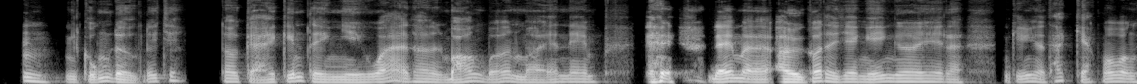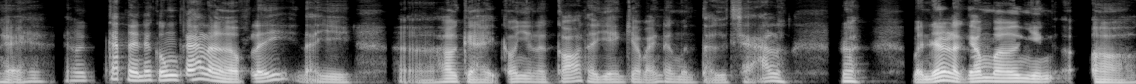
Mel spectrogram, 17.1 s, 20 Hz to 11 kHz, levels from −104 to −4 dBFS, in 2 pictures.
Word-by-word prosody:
Ừm, 135 -6 -2
ừm, 105 - -5
cũng 115 +8 -1
được 100 -7 +1
đó 120 - -3
chứ, 145 - -6 0.3
thôi 120 -1 -1
kệ, 95 +2 -2
kiếm 130 +7 0
tiền 105 -6 0
nhiều 100 0 0
quá 115 +1 +1
thôi 120 -1 -2
mình 100 -3 -3
bỏ 105 +7 0
một 140 - -4
bữa 105 +6 -2
mình 105 -4 -3
mời 95 -1 -4
anh 110 +3 -5
em 115 -1 -4 0.4
để - - +5 0.3
để 110 +2 +5
mà 110 -5 +1
ừ, 110 -3 +5
có 130 - +4
thời 120 -5 0
gian 115 -1 0
nghỉ 110 +2 +1
ngơi 125 -1 0
hay 115 -1 -3
là, 100 -3 -6 0.4
kiểu 110 - -5
như 125 - -3
là, - - -3
thắt 150 +2 -8
chặt 105 - -5
mối 115 +2 -1
quan 115 - -4
hệ 105 -4 -3
ha! 125 +2 -7 0.2
Ơ, 160 -1 -6 0.2
cách 220 0 0
này 170 -3 +5
nó 175 - +3
cũng 180 +1 +4
khá 190 +4 +5
là 155 -9 +6
hợp 110 -3 +4
lý, 195 - +1
tại - - -5
vì, 100 -3 -4 0.3
ờ, 90 0 -10
thôi 120 0 +4
kệ 100 -3 -1
coi 110 +2 -2
như 115 - -2
là 105 -1 -5
có 125 +5 0
thời 110 -5 -2
gian 105 0 -2
cho 105 0 -4
bản 100 +4 -5
thân 110 -3 -5
mình 100 -2 -6
tự 95 0 -6
xả 130 - -6
luôn. 145 -3 -1 0.4
Rồi, 135 -1 0 0.4
mình 100 - +2
rất 145 +8 +9
là 140 -6 +7
cám 130 +3 +5
ơn 130 -1 +6
những 115 -1 +3 0.3
ờ, 110 - +2 0.2
ờ, 90 - -10
115 Hz, 270 wpm, -23 LUFS, 105-130 Hz, 0.4 s, rất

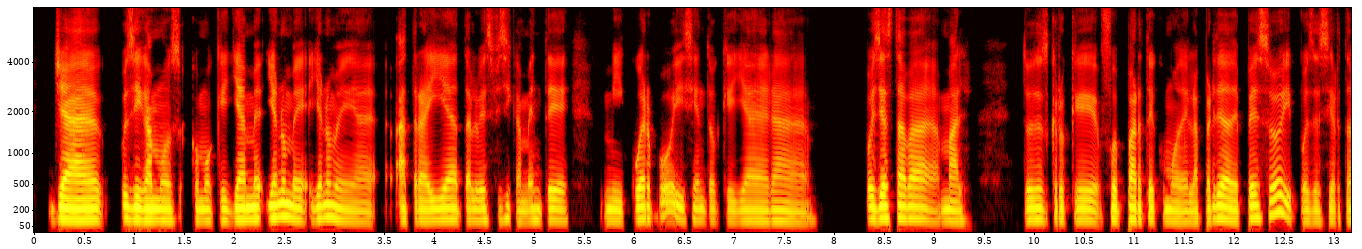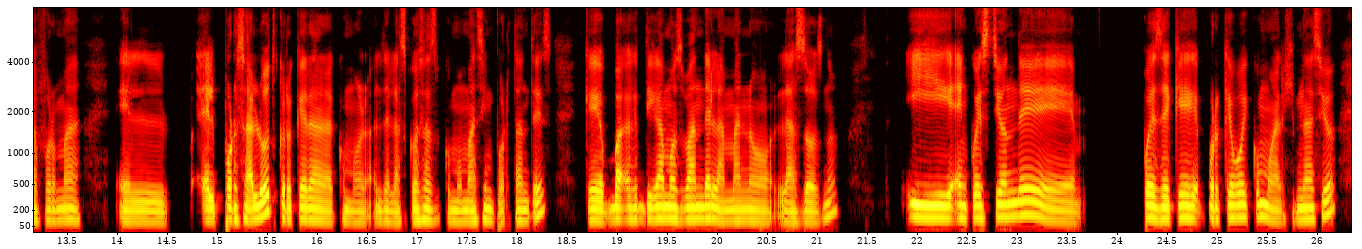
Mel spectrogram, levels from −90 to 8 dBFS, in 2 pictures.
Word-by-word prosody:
ya, 110 0 +6 0.2
pues, 120 -2 0
digamos, 105 -2 +3
como 105 -1 -2
que 105 -1 -3
ya 110 +1 +4
me 115 +1 +3
ya 125 0 +4
no 135 - +4
me 115 -4 +2
ya 120 +2 +1
no 130 0 +2
me 100 -5 -2 0.2
atraía, 105 +1 +1
tal 105 +2 -2
vez, 105 0 -1
físicamente 105 -1 -3 0.3
mi 105 -2 -3
cuerpo 115 -3 0
y 115 - 0
siento 105 -2 -4
que 100 +1 -7
ya 100 0 -1
era, 95 -1 -3 0.5
pues 115 0 +1
ya 120 - +6
estaba 115 -5 +2
mal, 100 -1 -2 0.4
entonces 110 -1 -1
creo 110 -1 -3
que, 105 -2 0
fue 110 - -2
parte 110 -1 +1
como 100 -1 -2
de 95 0 -2
la 95 - -1
pérdida 115 +1 +2
de 100 - 0
peso 130 +9 +1
y, 135 - 0
pues, 100 0 -5
de 100 - -3
cierta 105 +1 -4
forma, 105 +2 -3 0.3
el 95 -2 -2 0.3
el 110 0 +1
por 115 0 +1
salud, 115 - +4
creo 115 -3 0
que - - -2
era 105 -4 +1
como 95 0 -6
de 100 +1 -5
las 95 +3 -4
cosas 105 -1 -1
como 100 -3 -4
más 95 +2 -2
importantes, 100 -1 -3 0.3
que 105 -1 +3
va, 110 +1 +1
digamos, 115 -1 +2
van 115 +1 +3
de 120 - +5
la 110 -4 +1
mano 100 -1 -1
las 95 -2 -3
2, 95 +1 -2
¿no? 155 +9 -6 0.6
Y 120 -2 +4
en 125 -1 +1
cuestión 125 +3 +1
de, 110 -11 +1 0.6
pues, 120 -3 +4
de 115 -1 +3
que, 120 -1 +2
¿por 115 -1 0
qué 125 - 0
voy 125 0 +2
como 130 -4 0
al 100 -1 -4
gimnasio?, 110 - -2
105 Hz, 185 wpm, -21 LUFS, 100-115 Hz, 0.6 s, ya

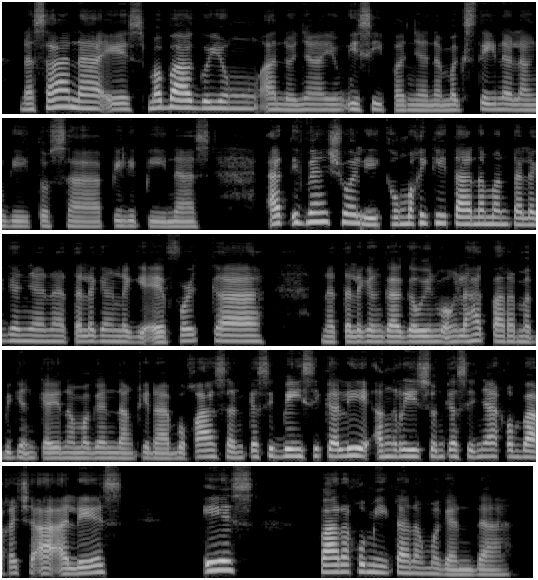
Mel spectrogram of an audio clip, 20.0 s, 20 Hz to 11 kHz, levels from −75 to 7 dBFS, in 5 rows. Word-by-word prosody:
na 165 - -2
sana 210 -2 +3
is 165 -1 -2
mabago 210 -1 +4
'yong 190 -2 -3
ano 160 -1 -2
niya 155 0 -3
'yong 155 0 -6
isipan 155 -3 -3
niya 145 - -2
na 145 - -3
mag-stay 155 +3 -3
na 160 - -1
lang 150 -1 -3
dito 145 +1 -6
sa 140 -2 -4
Pilipinas. 135 -2 -5 0.4
At 225 +2 +4
eventually 250 -6 +2
kung 200 +1 -2
makikita 225 -2 +1
naman 200 -1 0
talaga 185 -1 0
niya 175 -1 -2
na 165 0 -3
talagang 165 0 -3
nag-e-effort 150 +3 -1
ka, 170 -2 +3 0.4
na 155 - -2
talagang 160 0 -1
gagawin 160 +1 +2
mo 150 - 0
ang 160 - -3
lahat 185 +3 -1
para 160 0 0
mabigyan 155 0 -4
kayo 150 0 +1
ng 150 - -2
magandang 150 -1 -2
kinabukasan, 160 +4 0
kasi 185 +3 -1
basically 205 +1 +4
ang 185 +1 0
reason 190 0 +2
kasi 190 -1 0
niya 195 0 +1
kung 185 -1 -2
bakit 175 0 +3
siya - - +5
aalis 175 +6 +1 0.6
is 260 +1 +4 0.5
para 205 +1 +6
kumita 190 -4 +1
ng 165 -1 -3
maganda. 135 -2 -3
170 Hz, 165 wpm, -22 LUFS, 150-195 Hz, 0.6 s, para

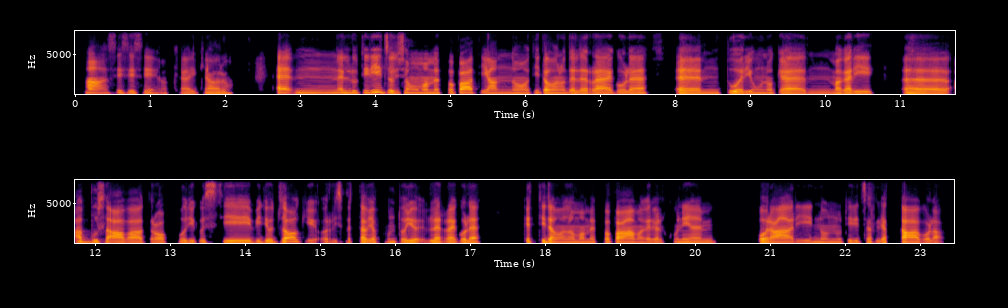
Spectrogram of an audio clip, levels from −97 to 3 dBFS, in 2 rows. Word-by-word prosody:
Ah, 205 -4 +4
sì, 195 +3 -8
sì, 200 0 -6
sì. 180 -1 -7
Okay 175 -1 -9
chiaro, 180 0 -4 0.6
e, 230 0 +4
mhmm, 215 -2 -5
nell'utilizzo 225 +3 +1
diciamo, 210 +1 -4
mamma 195 0 -1
e 200 - -2
papà 225 +3 +5
ti 215 -3 -8
hanno 190 0 -2
ti 200 +1 -10
davano 195 0 +2
delle 175 -1 +1
regole? 190 +1 +2 0.3
Ehm, 180 -1 +2
tu 215 -1 +2
eri 195 -1 +1
uno 190 0 -6
che, 175 -1 +2
mhmm, 175 0 -12
magari, 180 0 +2 0.4
ehm, 165 -2 +2
abusava 185 -1 +2
troppo 180 +1 -5
di 180 0 -4
questi 175 0 -1
videogiochi? 180 +4 +1
O - - -11
rispettavi, 185 0 -2
appunto, 180 0 -6
i 175 0 +3
o 175 - -2
le 180 0 +3
regole 175 -2 +2 0.6
che 195 -2 0
ti 190 - 0
davano 180 -1 +2
mamma 175 0 -5
e 175 - -9
papà, 175 +3 +4
magari 180 0 -6
alcuni, 175 +1 -5
ehm, 170 0 -4 0.6
orari, 190 +1 +3
non 180 -1 -8
utilizzarli 175 -1 -6
a 170 - +2 0.2
tavola? 185 -1 +4
185 Hz, 135 wpm, -23 LUFS, 175-195 Hz, 0.6 s, papà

